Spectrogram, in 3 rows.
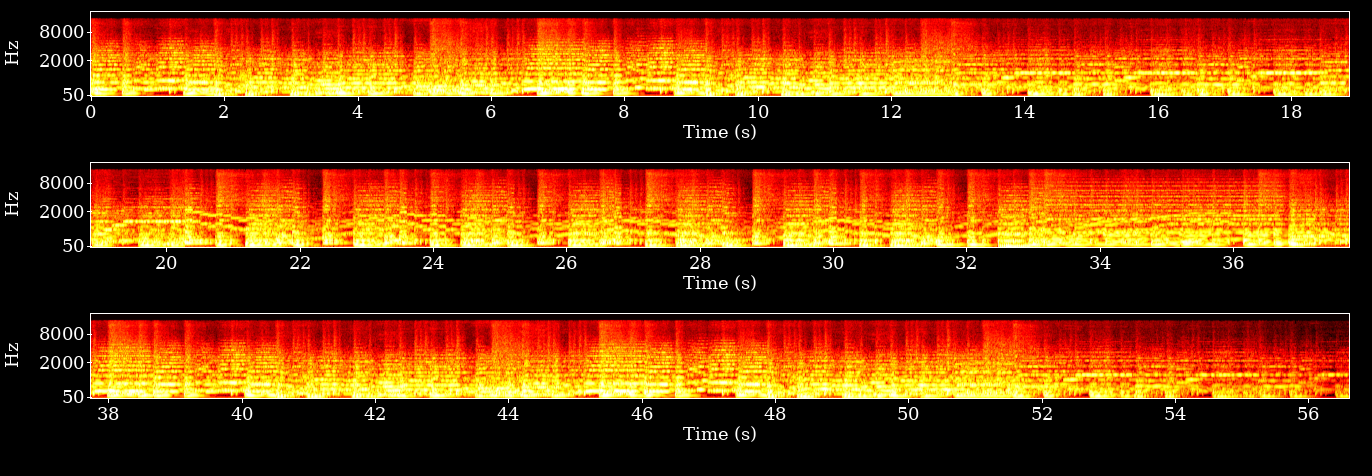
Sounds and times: Soundtrack music: 32.0 - 34.6.

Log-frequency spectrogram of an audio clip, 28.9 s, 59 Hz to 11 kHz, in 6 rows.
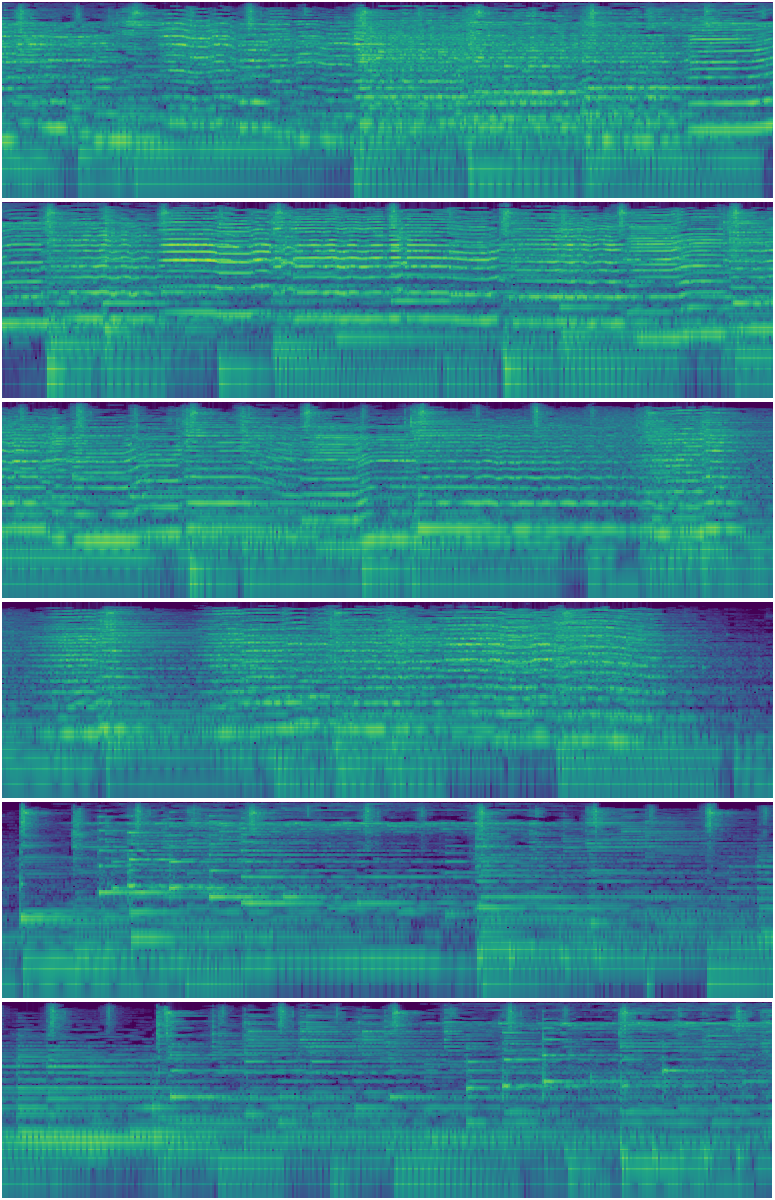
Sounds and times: Violin, fiddle: 0.0 - 19.2.

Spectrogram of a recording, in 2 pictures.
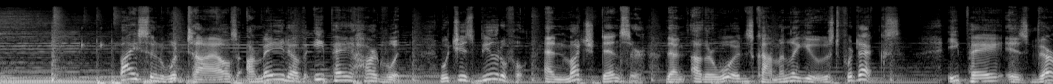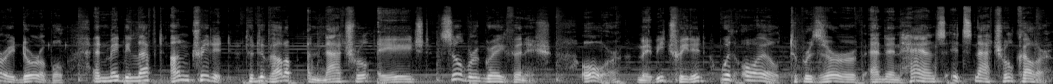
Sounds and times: Music: 0.0 - 21.0
Speech: 1.2 - 21.0.

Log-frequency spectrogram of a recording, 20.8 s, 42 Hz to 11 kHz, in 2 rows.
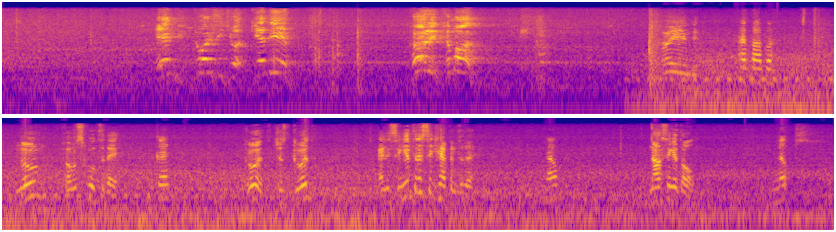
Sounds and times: Car: 0.0 - 20.8
Speech: 1.9 - 3.7, 5.1 - 6.1, 8.2 - 9.7, 10.6 - 12.6, 13.4 - 14.3, 15.1 - 16.4, 17.2 - 17.4, 18.5 - 19.1, 20.0 - 20.6.

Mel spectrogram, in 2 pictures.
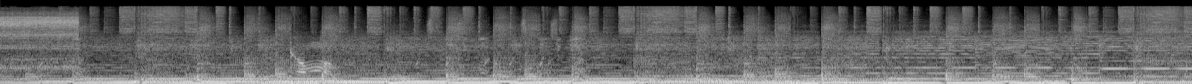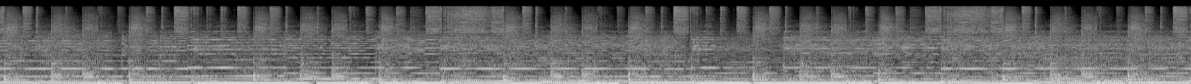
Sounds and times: Music: 0.0 - 23.8.

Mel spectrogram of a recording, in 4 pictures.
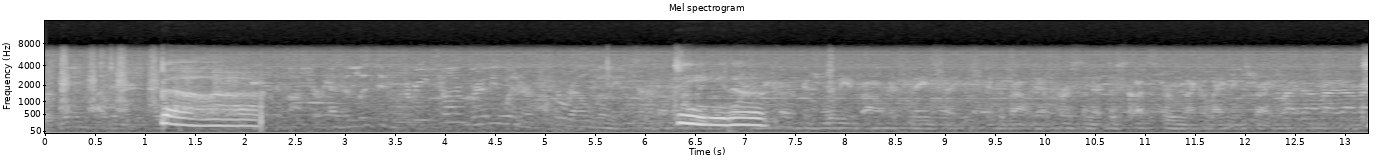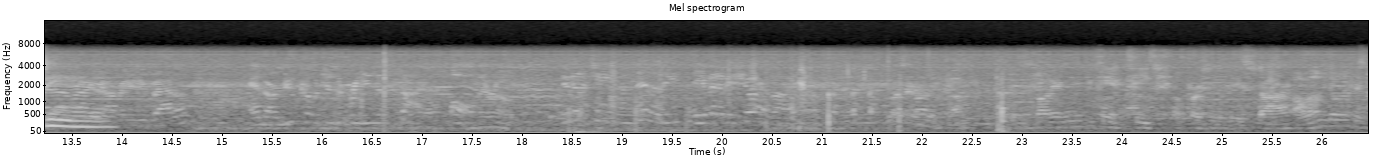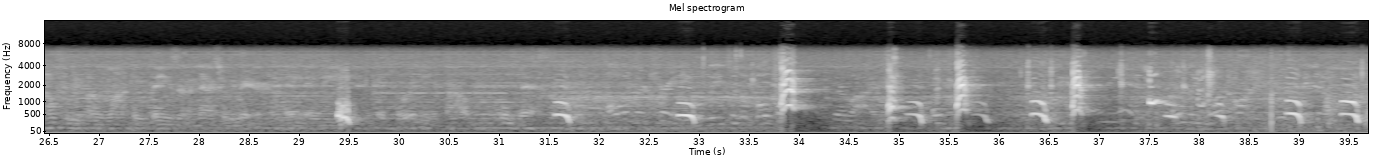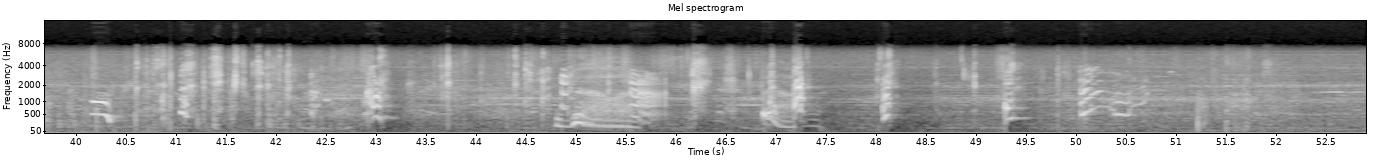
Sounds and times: Bow-wow: 33.8 - 34.2, 34.9 - 35.9, 46.8 - 47.4, 48.0 - 48.3
Bark: 33.8 - 34.3, 34.9 - 35.9, 36.7 - 37.8, 42.9 - 43.2, 46.9 - 47.4, 48.0 - 48.3
Whimper (dog): 50.0 - 51.0.

